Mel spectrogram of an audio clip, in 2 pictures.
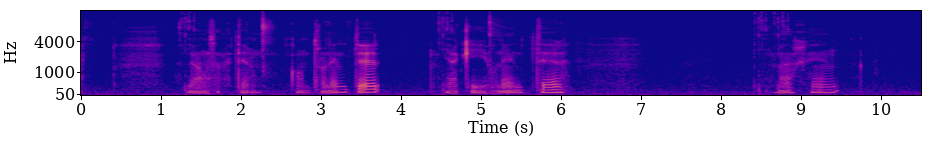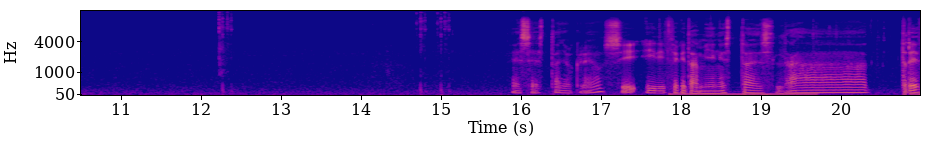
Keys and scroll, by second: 2.4 super+Return, 16.2 super+Tab, 17.8 super+Tab, 20.0 super+Tab.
